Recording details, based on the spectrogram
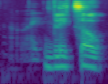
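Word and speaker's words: Blitzø: Blitzo. The O is silent.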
